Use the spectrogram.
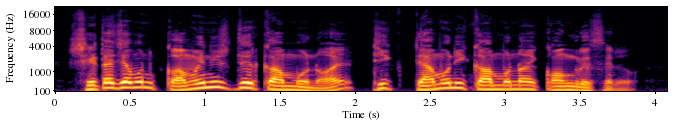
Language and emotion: Bengali, neutral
